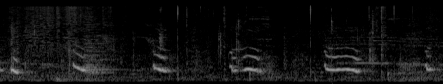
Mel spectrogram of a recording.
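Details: German Shepherd puppies in Chennai giving short, high, whining whimpers that dip and curl, about one every half second to second, with a faint background hiss.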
